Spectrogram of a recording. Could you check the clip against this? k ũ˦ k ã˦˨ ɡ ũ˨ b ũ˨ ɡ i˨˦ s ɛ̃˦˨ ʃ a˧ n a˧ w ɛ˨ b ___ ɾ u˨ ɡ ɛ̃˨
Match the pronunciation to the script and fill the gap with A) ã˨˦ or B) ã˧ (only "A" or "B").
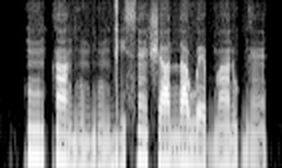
B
